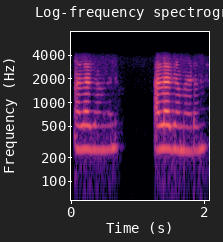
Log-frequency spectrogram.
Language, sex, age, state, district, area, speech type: Telugu, female, 18-30, Andhra Pradesh, Nellore, rural, conversation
